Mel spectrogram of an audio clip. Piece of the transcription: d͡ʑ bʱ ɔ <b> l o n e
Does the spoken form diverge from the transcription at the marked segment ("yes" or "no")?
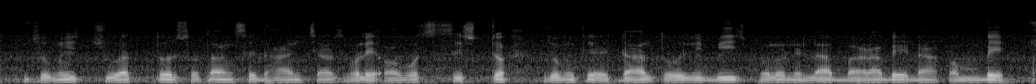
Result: yes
